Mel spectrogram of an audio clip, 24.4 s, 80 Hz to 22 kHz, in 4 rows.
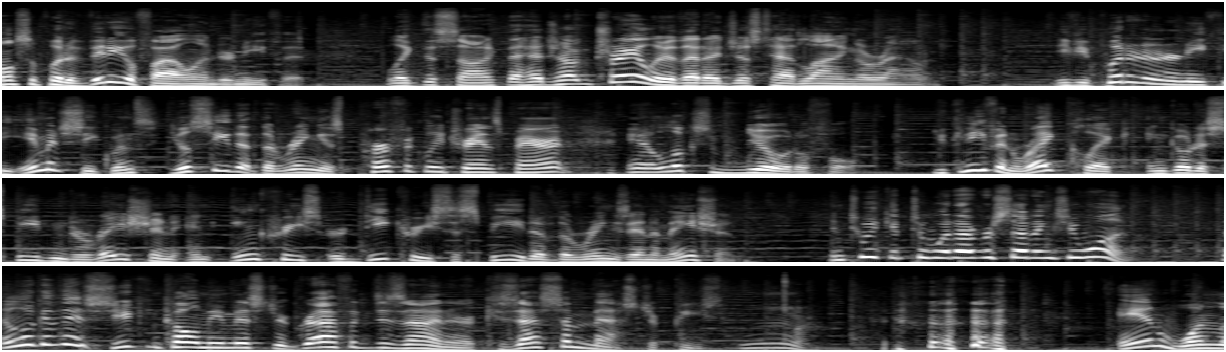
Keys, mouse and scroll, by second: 0.6 click, 4.3 click, 4.8 click, 4.8 right click, 5.8 right click, 10.8 click, 11.5 right click, 13.7 click, 14.9-15.2 typing, 15.7 Return, 16.6 click, 16.6 right click, 16.7 right click, 16.7 Return, 16.9 click, 17.4 click, 17.6 click, 17.6 s, 17.6 click, 17.7 click, 17.8 t, 18.1 t, 23.7 click.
